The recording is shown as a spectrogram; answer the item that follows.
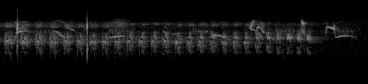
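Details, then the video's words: Free-living chestnut seedeater: a rapid, fairly even high trill of many short notes, about six per second, ending in a few brighter whistled slurs, against soft background chatter. "CANTO do CABOCLINHO-DE-CHAPÉU-CINZENTO livre na natureza (SPOROPHILA CINNAMOMEA) CHESTNUT SEEDEATER"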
